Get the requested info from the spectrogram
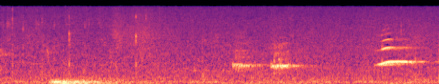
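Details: Young British shorthair kittens within their first month, from a litter of four: three faint, short, high mews, the last slightly longer and rising, after a soft low thump against a quiet background.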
